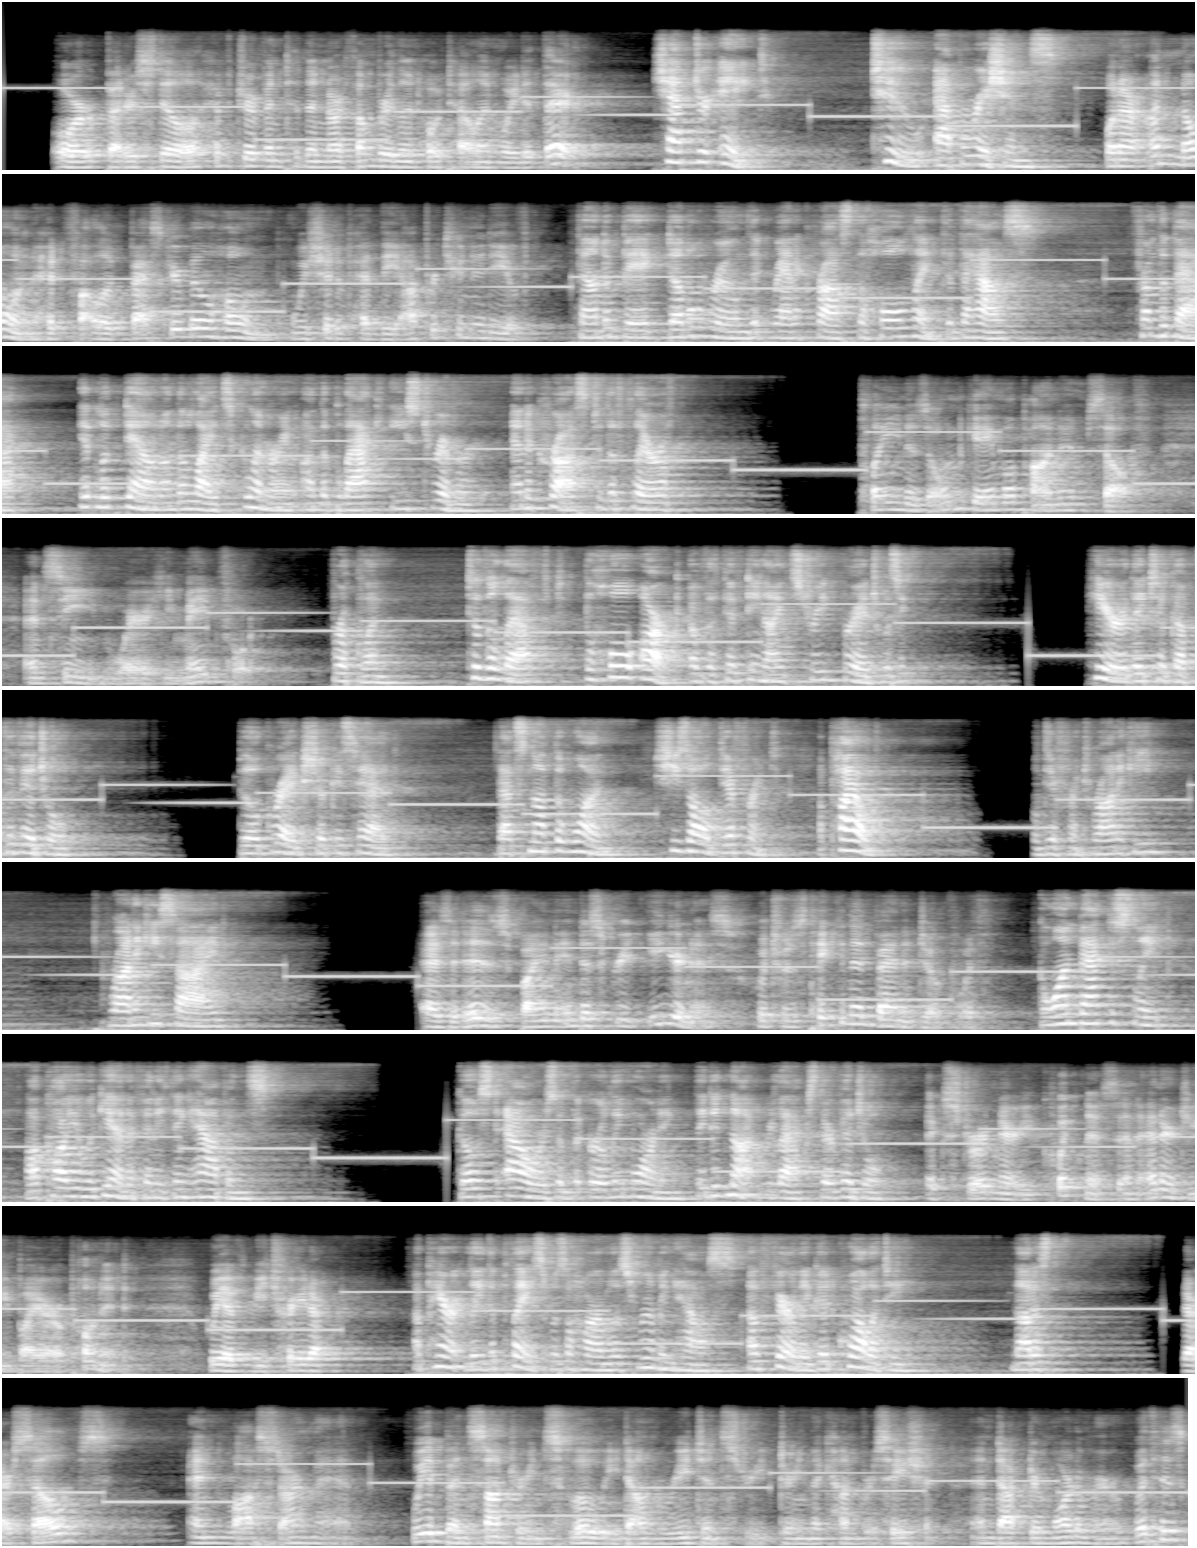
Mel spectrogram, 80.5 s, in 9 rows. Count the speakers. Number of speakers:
2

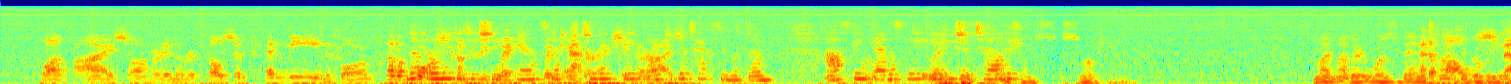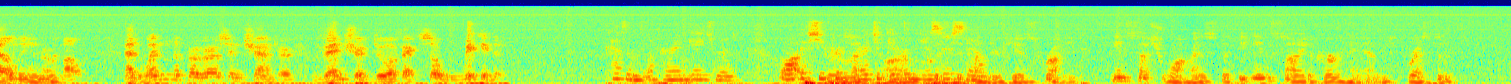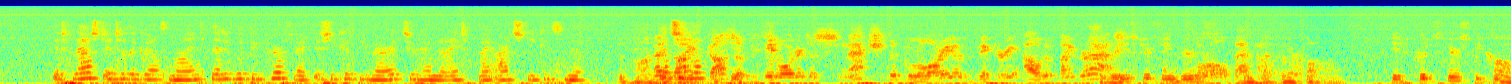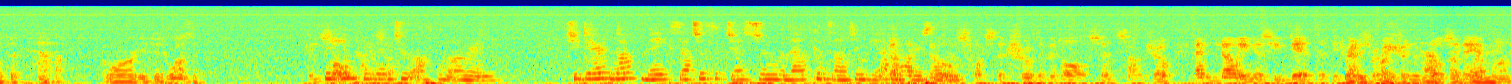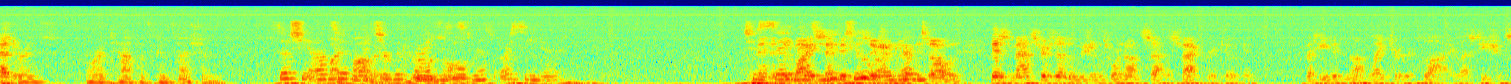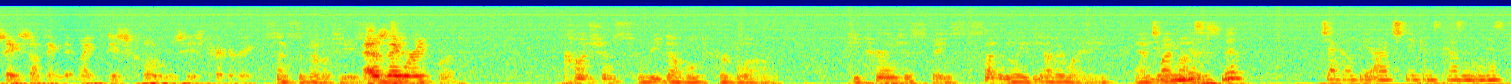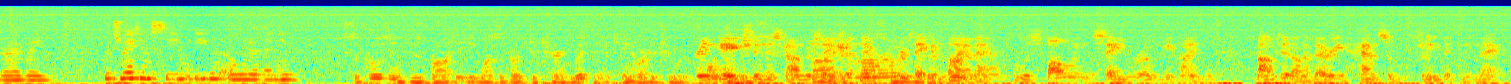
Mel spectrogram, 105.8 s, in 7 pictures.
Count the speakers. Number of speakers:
3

